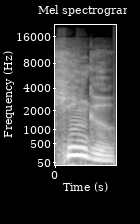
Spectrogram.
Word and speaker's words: Kingu: It was like Kingu, because I was like, oh, it sounds like king.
